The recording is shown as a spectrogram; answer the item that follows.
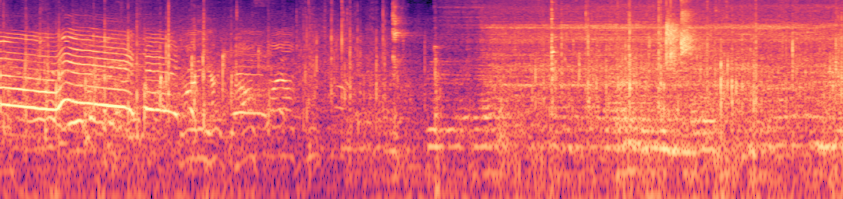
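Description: A voice calling out in long, drawn-out falling shouts among an outdoor crowd, then a quieter stretch from about three seconds in.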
